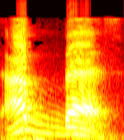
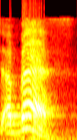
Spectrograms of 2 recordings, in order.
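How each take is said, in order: First: The b is doubled and the vowel long. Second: The b is single, English style. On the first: The speaker calls it right. "with shadda on the ba and a long vowel" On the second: The speaker calls it wrong. "We say in English"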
